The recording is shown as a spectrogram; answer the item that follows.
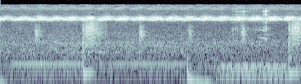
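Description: Crickets trilling steadily at a high pitch, under a low held tone that thickens into a sustained chord near the end. A short deep thud sounds about three-quarters of the way through.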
